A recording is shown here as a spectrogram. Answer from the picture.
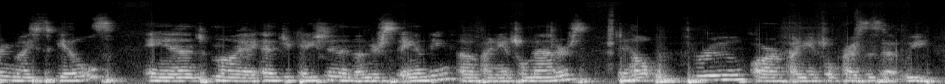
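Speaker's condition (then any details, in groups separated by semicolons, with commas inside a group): No condition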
